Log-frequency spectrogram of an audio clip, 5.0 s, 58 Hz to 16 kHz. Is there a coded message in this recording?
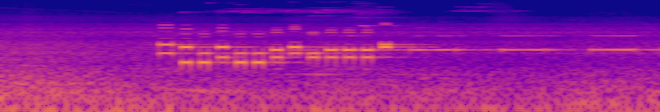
Yes: multi-frequency trunk signalling (R1, as on North American trunks) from 1.2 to 2.9 s, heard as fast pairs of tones, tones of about 70 ms, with street noise. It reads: KP 72822593555 ST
